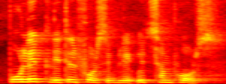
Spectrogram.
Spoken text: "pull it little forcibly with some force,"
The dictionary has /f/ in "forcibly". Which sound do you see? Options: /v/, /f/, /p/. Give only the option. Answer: /p/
